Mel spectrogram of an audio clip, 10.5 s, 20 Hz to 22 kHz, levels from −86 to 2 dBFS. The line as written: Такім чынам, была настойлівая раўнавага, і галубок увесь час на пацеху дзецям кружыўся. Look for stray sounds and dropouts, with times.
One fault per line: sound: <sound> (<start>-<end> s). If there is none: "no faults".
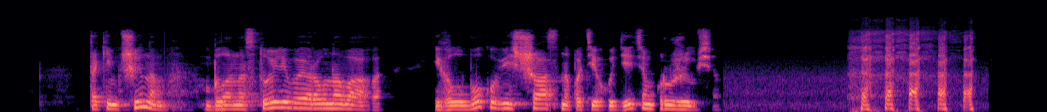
sound: laugh (8.5-9.8 s)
